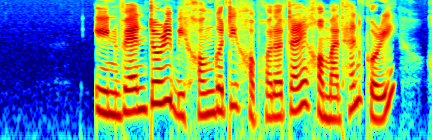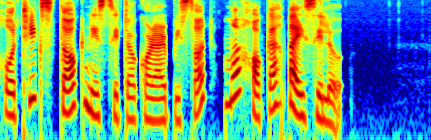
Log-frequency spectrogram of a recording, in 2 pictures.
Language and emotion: Assamese, happy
